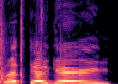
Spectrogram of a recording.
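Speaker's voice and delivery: root loudly for your fighter; cheering. Real, not acted. Fan rooting for Gary, spirited cheer.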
